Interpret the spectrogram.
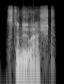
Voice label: "stonewashed", British

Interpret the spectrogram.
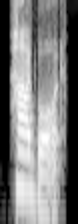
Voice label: "hardboard", Indian

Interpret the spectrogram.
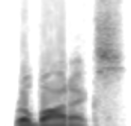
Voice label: "robotics", American

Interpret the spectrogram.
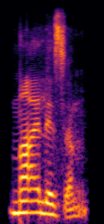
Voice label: "myalism", Indian

